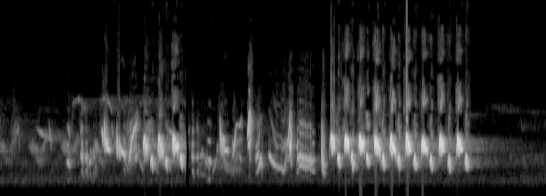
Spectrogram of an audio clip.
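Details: Lesser whitethroat singing a soft scratchy warble with a brief rattle, then a louder, steady run of about ten rapid identical notes that stops sharply.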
